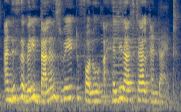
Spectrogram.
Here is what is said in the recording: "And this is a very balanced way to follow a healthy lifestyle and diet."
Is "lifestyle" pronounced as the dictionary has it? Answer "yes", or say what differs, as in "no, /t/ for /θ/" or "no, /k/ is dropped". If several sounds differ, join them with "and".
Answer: no, /f/ is dropped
